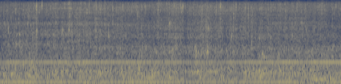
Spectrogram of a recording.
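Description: Homebrewed Belgian dubbel wort pours steadily into a fermenter, a continuous close gush of liquid under a low steady hum, with no pauses.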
